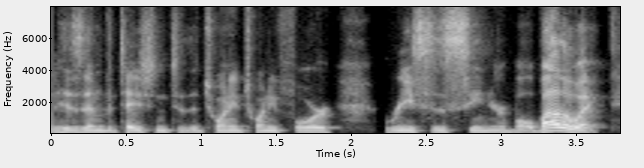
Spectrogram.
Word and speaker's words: Reese's: somebody was like bro it doesn't say Reese it's Reese's belongs to Reese Reese's I I get it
